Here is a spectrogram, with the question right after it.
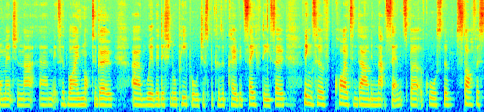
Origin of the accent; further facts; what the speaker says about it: Ghana; I'm from Ghana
